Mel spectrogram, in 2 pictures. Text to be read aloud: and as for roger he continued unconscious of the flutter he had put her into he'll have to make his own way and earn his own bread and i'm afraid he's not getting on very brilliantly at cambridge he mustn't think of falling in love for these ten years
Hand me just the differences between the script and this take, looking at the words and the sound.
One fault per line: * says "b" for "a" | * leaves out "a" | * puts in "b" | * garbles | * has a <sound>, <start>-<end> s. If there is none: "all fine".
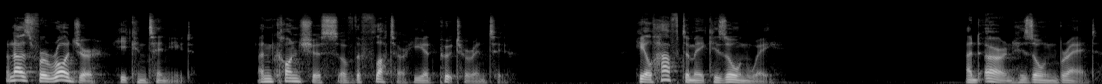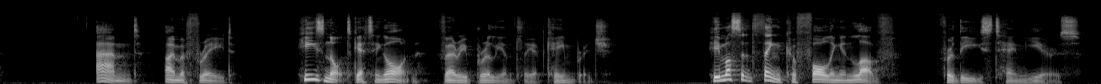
all fine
